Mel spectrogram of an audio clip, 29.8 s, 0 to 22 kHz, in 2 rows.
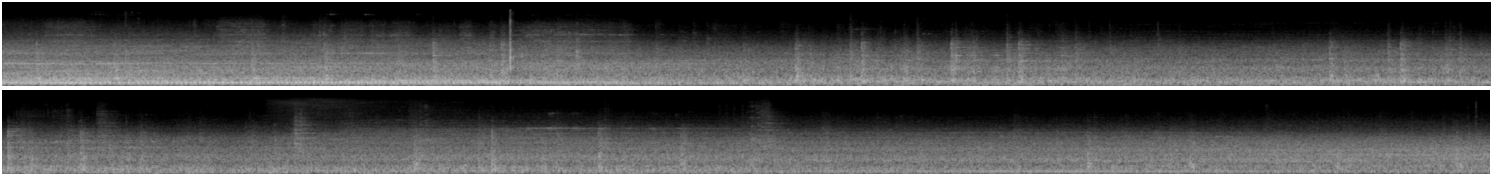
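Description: Diesel-hauled train passing: the English Electric engine of a Class 20 locomotive runs loudly as it goes by, then fades in the first few seconds. The coaches roll past with wheels clicking over rail joints, and the low hum of a Class 47's Sulzer engine on the rear builds up near the end.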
